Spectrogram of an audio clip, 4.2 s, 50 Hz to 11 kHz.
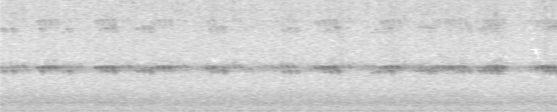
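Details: Steady cricket chirping in 8D audio: a high, thin trill broken into quick pulses, repeating without pause over a constant low hum of background noise.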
